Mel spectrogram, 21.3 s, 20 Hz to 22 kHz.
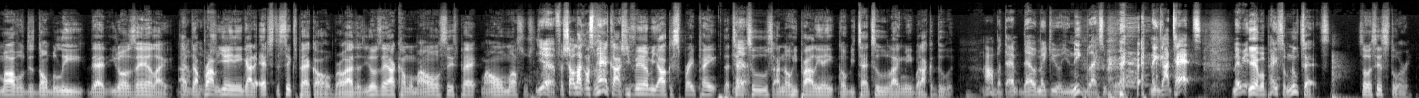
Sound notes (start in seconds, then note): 16.2 laughing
